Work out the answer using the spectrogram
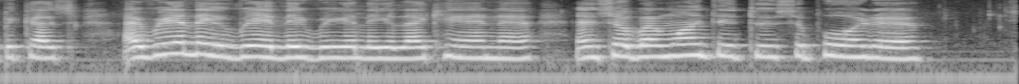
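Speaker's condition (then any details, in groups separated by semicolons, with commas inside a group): Anoxic brain injury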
